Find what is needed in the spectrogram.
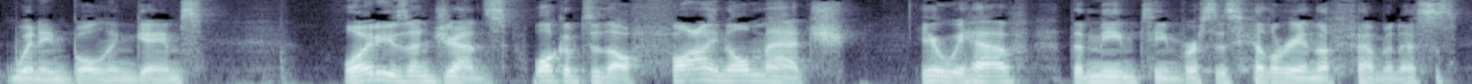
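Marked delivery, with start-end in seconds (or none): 1.7-7.3 sports announcer. Acted. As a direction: announce it like a bowling commentator. Bowling match announcer.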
